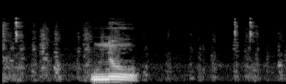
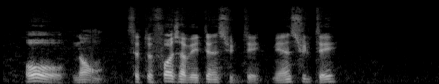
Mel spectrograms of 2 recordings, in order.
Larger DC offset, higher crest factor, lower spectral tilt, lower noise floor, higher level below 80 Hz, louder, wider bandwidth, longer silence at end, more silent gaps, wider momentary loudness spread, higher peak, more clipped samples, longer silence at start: neither; second, 16 dB vs 22 dB; about the same, -5 dB/octave vs -4 dB/octave; second, -50 dBFS vs -65 dBFS; first, -58 dBFS vs -66 dBFS; first, -14 LUFS vs -26 LUFS; second, 9.4 kHz vs 16.5 kHz; second, 0.05 s vs 1.05 s; neither; first, 25 LU vs 11 LU; about the same, -2 dBFS vs -4 dBFS; neither; second, 0.05 s vs 0.25 s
